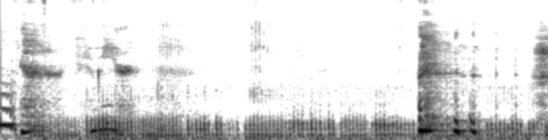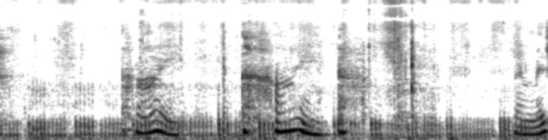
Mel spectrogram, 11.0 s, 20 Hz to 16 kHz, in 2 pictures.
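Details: Two F2 Savannah cats greeting their owner just home from work, indoors: a continuous low purr underlies several short, wavering meows, with a woman's affectionate voice greeting them throughout.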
